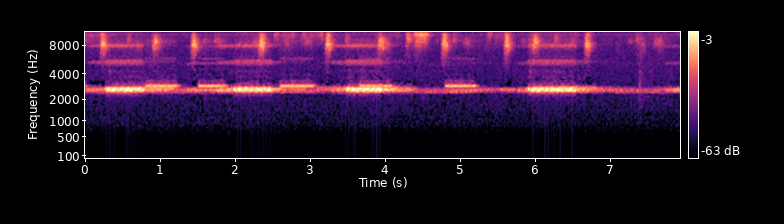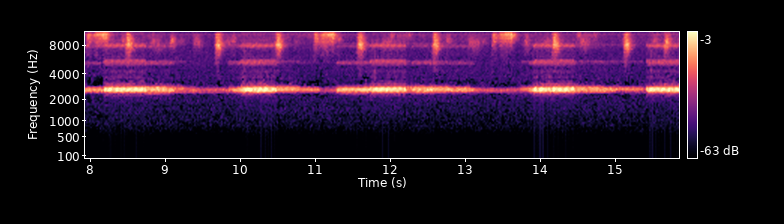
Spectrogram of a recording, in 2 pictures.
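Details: Several crickets chirp in grass on a warm summer night in Bulgaria, recorded in surround sound; an unbroken high ringing trill carries short repeated pulses, with brighter clicks and chirps from other insects overlaid.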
